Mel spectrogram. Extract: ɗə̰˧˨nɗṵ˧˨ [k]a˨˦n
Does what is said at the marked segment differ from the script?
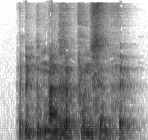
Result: yes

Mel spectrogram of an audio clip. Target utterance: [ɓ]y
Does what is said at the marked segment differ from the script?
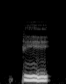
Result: yes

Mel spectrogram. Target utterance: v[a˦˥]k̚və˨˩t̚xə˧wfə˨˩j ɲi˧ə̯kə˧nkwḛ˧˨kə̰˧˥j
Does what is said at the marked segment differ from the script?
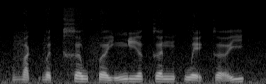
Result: yes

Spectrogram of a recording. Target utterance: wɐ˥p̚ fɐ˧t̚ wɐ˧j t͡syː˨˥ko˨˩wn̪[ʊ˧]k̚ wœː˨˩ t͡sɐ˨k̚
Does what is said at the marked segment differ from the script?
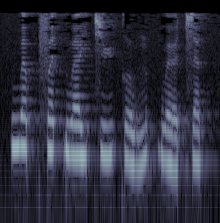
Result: no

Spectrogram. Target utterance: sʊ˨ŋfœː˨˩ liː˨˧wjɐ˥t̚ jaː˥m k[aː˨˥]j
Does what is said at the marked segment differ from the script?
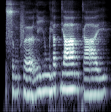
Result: yes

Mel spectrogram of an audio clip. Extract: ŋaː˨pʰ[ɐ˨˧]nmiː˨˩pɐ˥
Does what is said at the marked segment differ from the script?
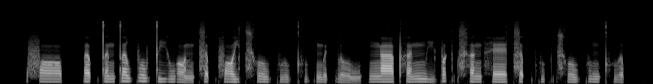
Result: no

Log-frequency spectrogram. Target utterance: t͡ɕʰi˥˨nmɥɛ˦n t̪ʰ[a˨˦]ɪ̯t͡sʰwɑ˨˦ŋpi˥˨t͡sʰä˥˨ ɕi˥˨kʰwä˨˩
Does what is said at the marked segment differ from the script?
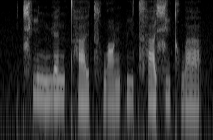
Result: no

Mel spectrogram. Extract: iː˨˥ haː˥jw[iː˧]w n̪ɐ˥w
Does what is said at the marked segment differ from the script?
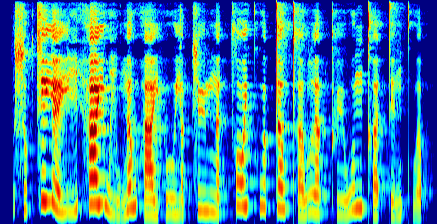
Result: yes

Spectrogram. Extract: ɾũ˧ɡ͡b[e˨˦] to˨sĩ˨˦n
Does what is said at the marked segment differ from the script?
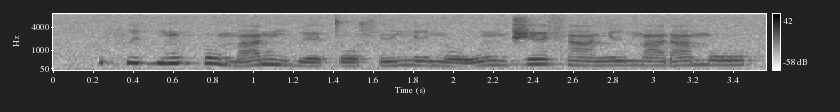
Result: yes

